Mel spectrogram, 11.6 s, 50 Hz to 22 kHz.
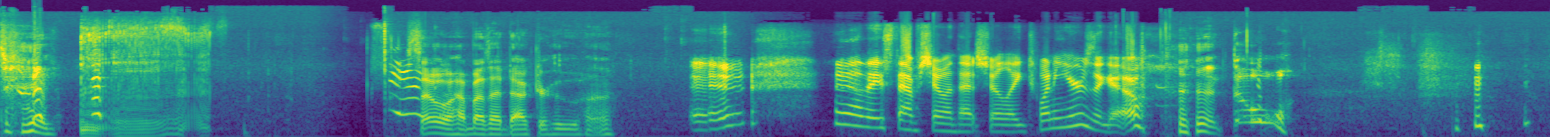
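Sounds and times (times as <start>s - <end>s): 
speech: 0.0s - 0.5s, 3.2s - 9.8s
person making a vocal fart noise: 0.5s - 1.8s.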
